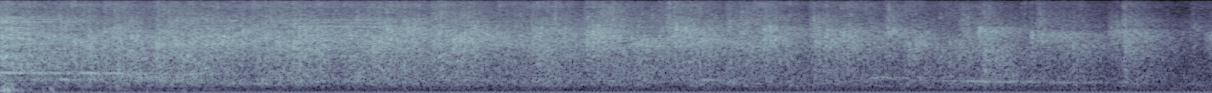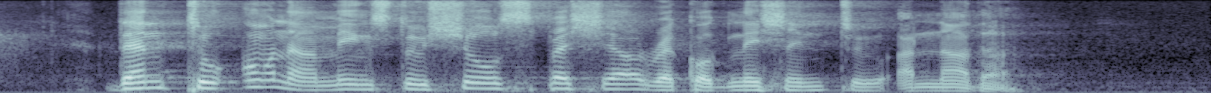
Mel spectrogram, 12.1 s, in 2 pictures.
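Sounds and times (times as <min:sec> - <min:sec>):
audience applauding: 0:00.0 - 0:06.4
speech: 0:06.6 - 0:11.2.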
